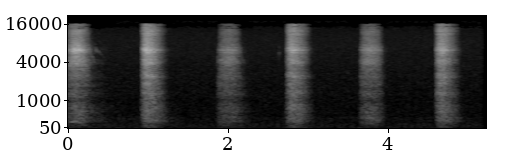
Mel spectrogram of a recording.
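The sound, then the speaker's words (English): Slow, airy breathing during a guided relaxation exercise: six soft breaths at an even, unhurried pace, each rising and fading, with quiet gaps between. “Down, up, down. Breathe in, out.”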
